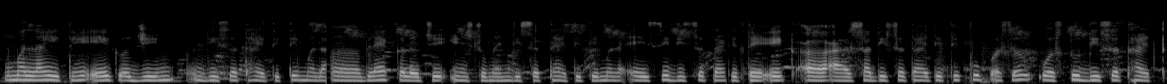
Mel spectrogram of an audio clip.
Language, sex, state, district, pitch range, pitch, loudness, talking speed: Marathi, female, Maharashtra, Dhule, 180-195 Hz, 190 Hz, -30 LUFS, 150 wpm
